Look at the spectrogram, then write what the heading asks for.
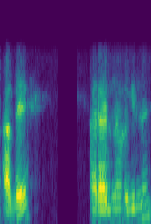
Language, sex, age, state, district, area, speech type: Malayalam, male, 30-45, Kerala, Wayanad, rural, conversation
